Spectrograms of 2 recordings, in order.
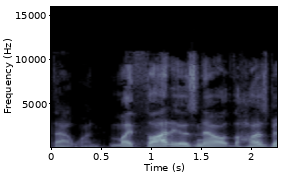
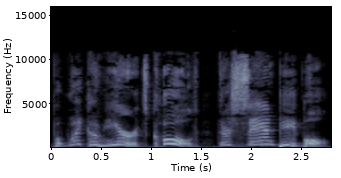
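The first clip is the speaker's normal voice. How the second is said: much higher, scoffing caricature of the passenger; scoffing lady voice; 3 dB louder than usual. Retold or imitated. Driver mimics scoffing passenger: high caricature voice. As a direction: scoff it up high like a clueless snob. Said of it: "she scoffs and she's like".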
